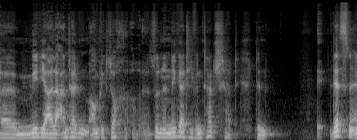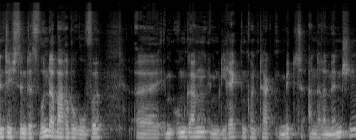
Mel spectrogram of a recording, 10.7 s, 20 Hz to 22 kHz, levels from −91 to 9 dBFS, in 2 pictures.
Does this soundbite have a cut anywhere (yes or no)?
no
